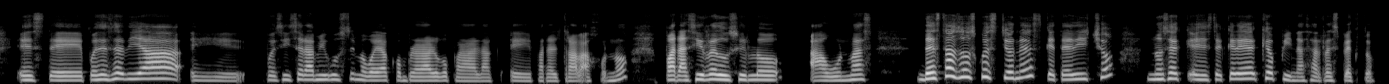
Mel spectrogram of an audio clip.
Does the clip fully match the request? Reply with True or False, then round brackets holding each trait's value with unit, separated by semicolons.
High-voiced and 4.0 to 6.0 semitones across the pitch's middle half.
True (215 Hz; 5.4 semitones)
